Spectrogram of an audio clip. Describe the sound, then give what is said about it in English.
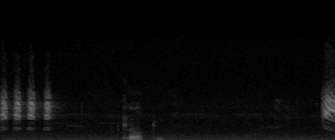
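Calls of a wild female bird: four quick high chirps in a fast run, then a lone louder call at the end, with a faint lower burst in between. “We have a wild female over the top, and wild bird,”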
